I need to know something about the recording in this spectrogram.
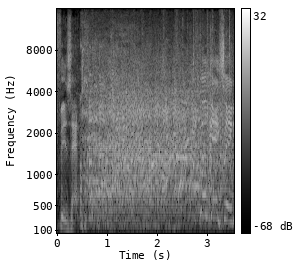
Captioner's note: laughter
